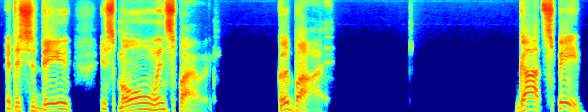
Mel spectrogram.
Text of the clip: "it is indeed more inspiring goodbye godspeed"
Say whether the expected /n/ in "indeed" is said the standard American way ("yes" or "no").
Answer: no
